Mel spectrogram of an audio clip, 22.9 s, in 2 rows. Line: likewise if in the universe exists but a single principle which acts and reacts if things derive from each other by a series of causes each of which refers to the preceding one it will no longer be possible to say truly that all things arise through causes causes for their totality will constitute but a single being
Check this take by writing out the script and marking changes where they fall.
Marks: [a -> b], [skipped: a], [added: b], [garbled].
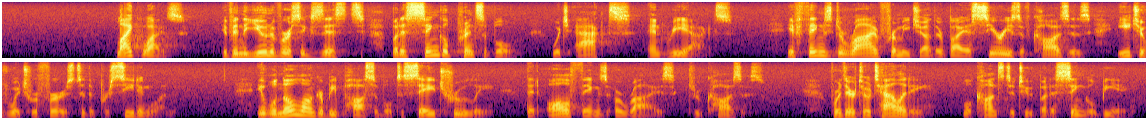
likewise if in the universe exists but a single principle which acts and reacts if things derive from each other by a series of causes each of which refers to the preceding one it will no longer be possible to say truly that all things arise through causes [skipped: causes] for their totality will constitute but a single being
